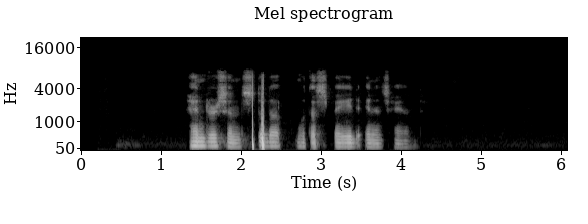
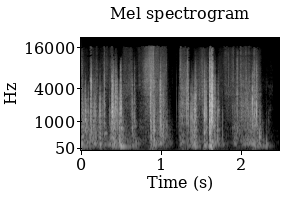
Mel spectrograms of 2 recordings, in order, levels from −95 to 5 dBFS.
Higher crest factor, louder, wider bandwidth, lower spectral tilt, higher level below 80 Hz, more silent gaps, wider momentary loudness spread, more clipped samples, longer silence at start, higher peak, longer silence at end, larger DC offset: about the same, 30 dB vs 28 dB; second, -30 LUFS vs -24 LUFS; second, 7.6 kHz vs 17 kHz; first, -5.5 dB/octave vs 0 dB/octave; first, -50 dBFS vs -62 dBFS; neither; first, 16 LU vs 13 LU; neither; first, 1.35 s vs 0 s; second, -4 dBFS vs 0 dBFS; first, 2 s vs 0.25 s; neither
